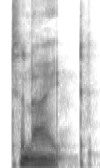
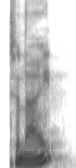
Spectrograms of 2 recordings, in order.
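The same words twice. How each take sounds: First: Said in the usual way. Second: A rising, questioning "Tonight?"; asking tonight. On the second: A narrator's reading. Vivian asks Adrian about the timing, rising. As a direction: lift "Tonight?" as a quick check.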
